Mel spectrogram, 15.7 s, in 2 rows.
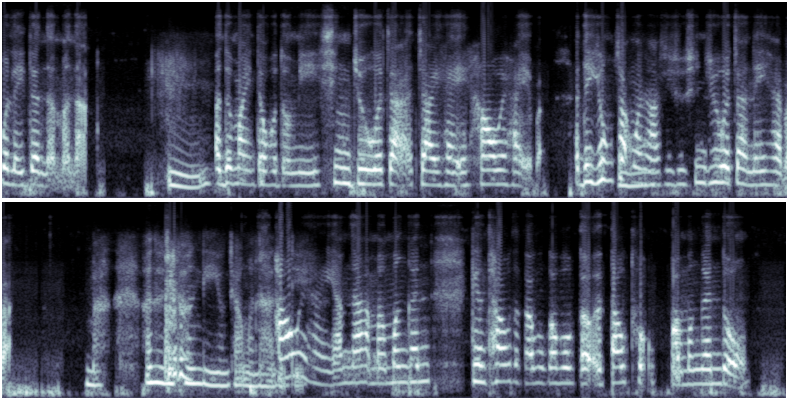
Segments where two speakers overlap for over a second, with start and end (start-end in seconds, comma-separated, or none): none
